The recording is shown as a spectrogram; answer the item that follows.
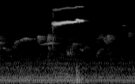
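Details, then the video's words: A single thin, very high, slightly upslurred note from a Scarlet-backed flowerpecker, known locally as kemade, singing actively, with faint twitters from other birds and a low steady hum behind it. "Burung cabe cabean(kemade) Gacor"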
